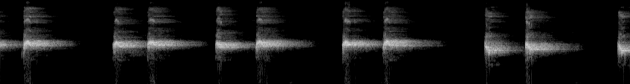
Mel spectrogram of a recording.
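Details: Sooty-headed bulbul (trucukan), from a recording meant to make birds sing: emphatic raspy double notes, each trailing downward, given in steady pairs roughly once a second.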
